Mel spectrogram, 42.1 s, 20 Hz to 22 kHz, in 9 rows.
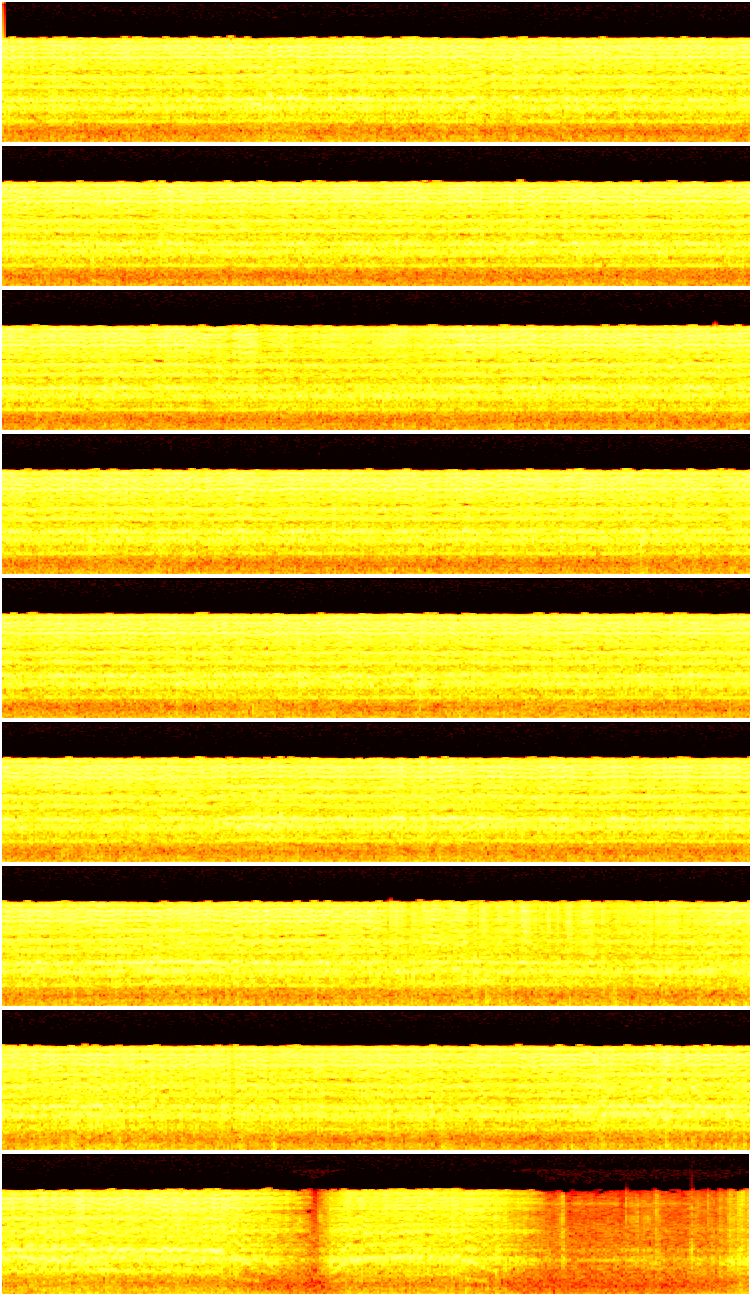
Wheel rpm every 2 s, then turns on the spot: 160, 160, 160, 160, 160, 160, 160, 160, 160, 160, 160, 160, 160, 160, 160, 160, 160, 160, 160, 110, 30.
40-42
